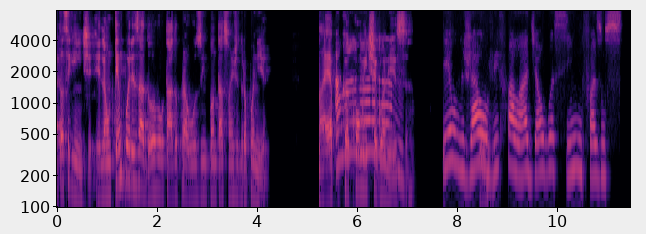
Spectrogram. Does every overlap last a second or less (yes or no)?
no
